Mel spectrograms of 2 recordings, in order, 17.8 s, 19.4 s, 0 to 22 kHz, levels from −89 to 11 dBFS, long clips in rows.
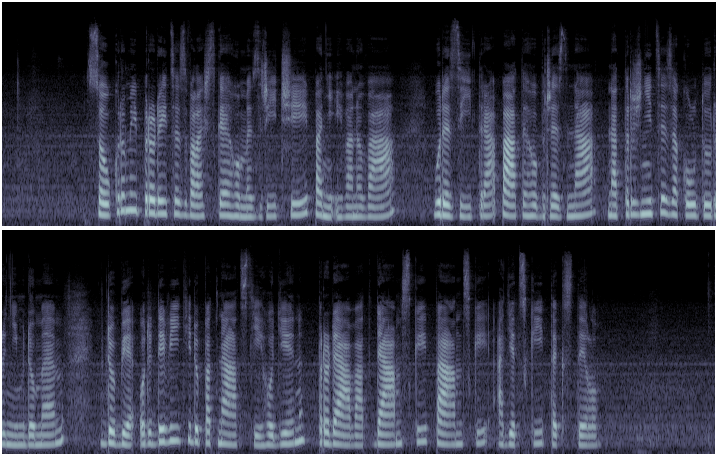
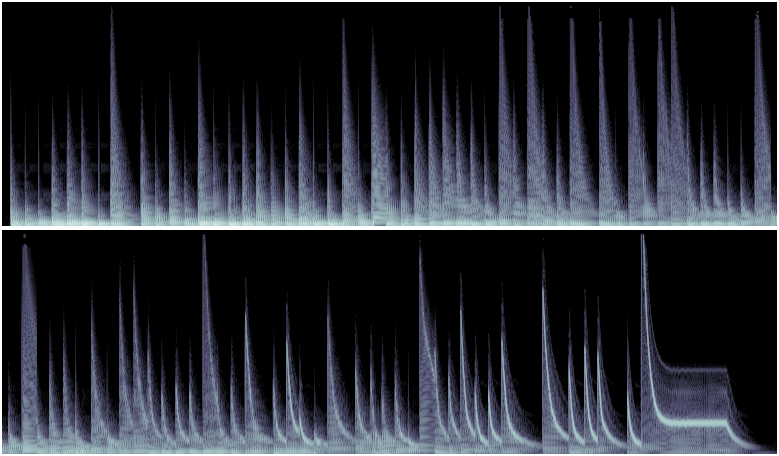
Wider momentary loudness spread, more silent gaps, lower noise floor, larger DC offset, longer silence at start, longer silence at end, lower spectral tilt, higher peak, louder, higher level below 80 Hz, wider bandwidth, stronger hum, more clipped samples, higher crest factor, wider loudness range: about the same, 9 LU vs 10 LU; neither; first, -49 dBFS vs -36 dBFS; neither; about the same, 0.2 s vs 0.1 s; first, 0.7 s vs 0.35 s; about the same, -5.5 dB/octave vs -6.5 dB/octave; about the same, -2 dBFS vs 0 dBFS; second, -24 LUFS vs -19 LUFS; second, -64 dBFS vs -16 dBFS; second, 14.5 kHz vs 16 kHz; neither; neither; first, 22 dB vs 14 dB; second, 2 LU vs 7 LU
